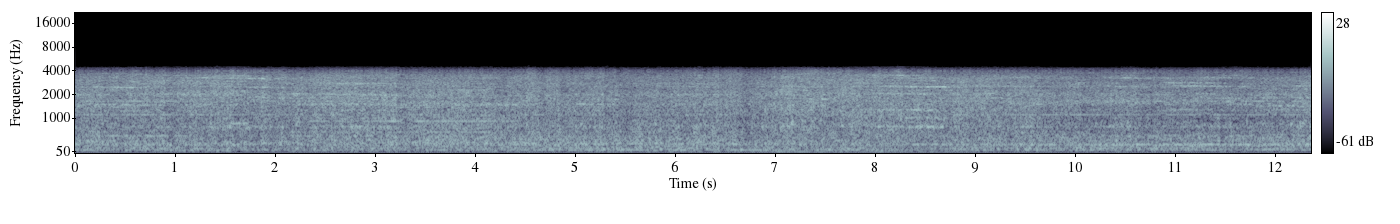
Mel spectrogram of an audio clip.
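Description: Double-stack container train rolling past: the steady, unbroken rumble and rattle of the loaded well cars' steel wheels running on the rails.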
